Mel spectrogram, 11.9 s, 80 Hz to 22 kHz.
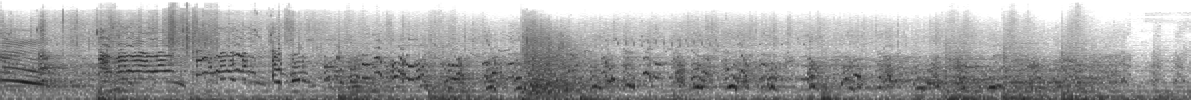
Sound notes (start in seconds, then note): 0.3 dogs barking; 0.3 drivers yelling; 5.2 gunshot; 7.8 dogs barking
